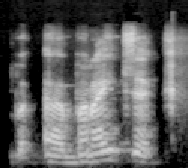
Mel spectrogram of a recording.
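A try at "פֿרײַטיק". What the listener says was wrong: So the first letter is a fe, so it's Freitag. You see, Freitag, Friday.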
